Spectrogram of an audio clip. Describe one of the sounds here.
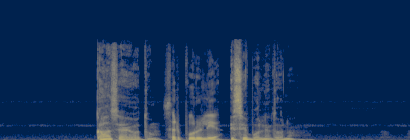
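A younger man speaks in a friendly way, close by.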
